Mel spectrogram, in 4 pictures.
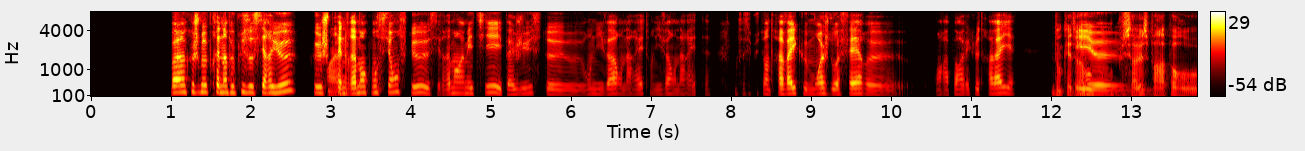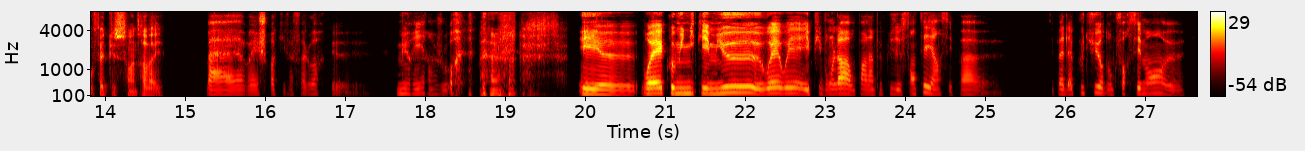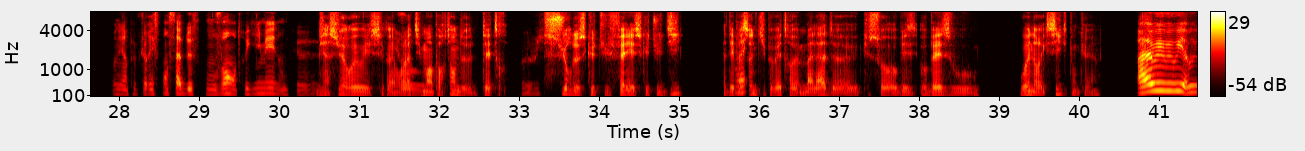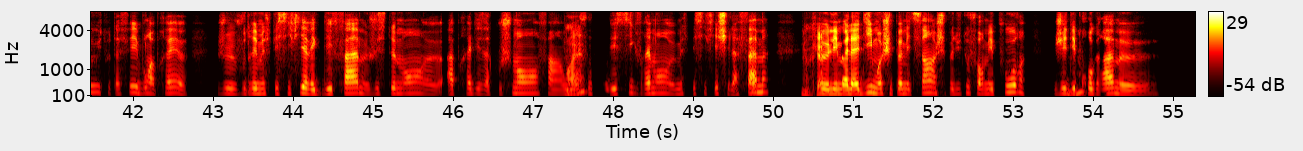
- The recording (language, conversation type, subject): French, podcast, Comment transformer une compétence en un travail rémunéré ?
- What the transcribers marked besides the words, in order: chuckle; stressed: "sûre"; stressed: "femmes"; stressed: "femme"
